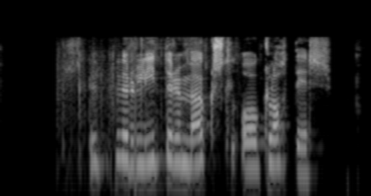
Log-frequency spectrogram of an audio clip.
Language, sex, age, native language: Icelandic, female, 15, Icelandic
